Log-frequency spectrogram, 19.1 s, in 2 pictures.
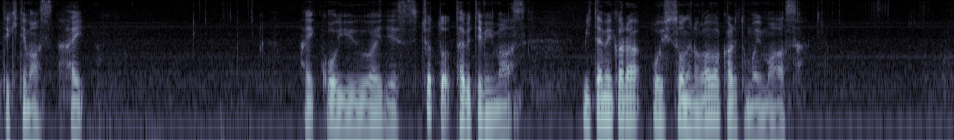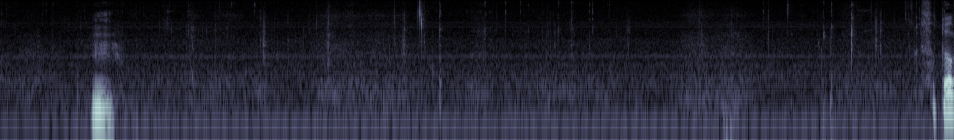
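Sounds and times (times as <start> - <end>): person chewing: 1.9 - 2.7, 8.1 - 18.8
person humming: 10.4 - 10.8.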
